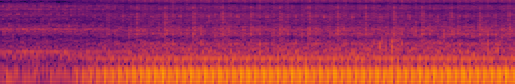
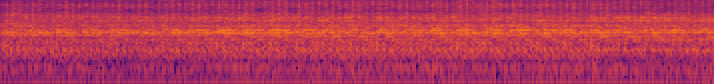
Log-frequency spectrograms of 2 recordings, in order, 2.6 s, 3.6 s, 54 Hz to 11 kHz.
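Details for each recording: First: Tuned Audi B8 direct-injection engine starting and idling: even idle with quick light ticking over low rumble, normal injector noise, no knock or lifter issue. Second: Audi engine at idle with sharp, fairly regular metallic knocking and a bright, tinny edge; an example of engine knocking.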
